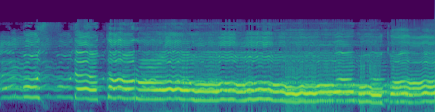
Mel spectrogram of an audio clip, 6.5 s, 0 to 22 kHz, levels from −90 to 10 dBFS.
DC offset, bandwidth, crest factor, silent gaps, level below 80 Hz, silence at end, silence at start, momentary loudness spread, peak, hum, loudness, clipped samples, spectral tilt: under 0.1%; 12 kHz; 8 dB; none; -54 dBFS; 0 s; 0 s; 7 LU; 0 dBFS; none; -7 LUFS; 3%; -2 dB/octave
